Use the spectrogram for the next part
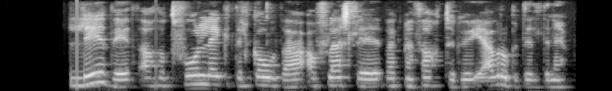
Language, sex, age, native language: Icelandic, female, 18-19, Icelandic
